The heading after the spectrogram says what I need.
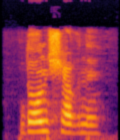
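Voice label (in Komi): "донсявны", Komi, female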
